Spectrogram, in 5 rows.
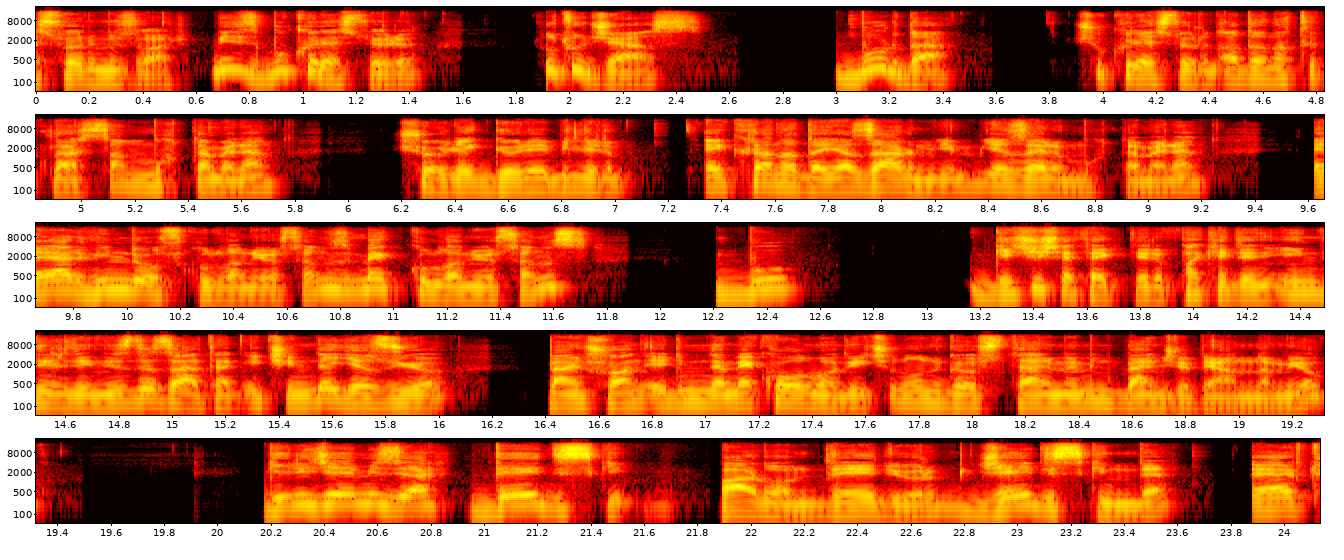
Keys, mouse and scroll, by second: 3.0 click, 4.2 click, 5.5 click, 7.2 click, 7.6 click.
